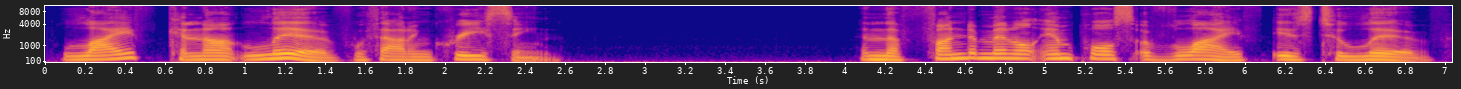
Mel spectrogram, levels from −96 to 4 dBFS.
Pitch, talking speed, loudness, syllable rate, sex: 170 Hz, 120 wpm, -18 LUFS, 4.3 syllables/s, female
